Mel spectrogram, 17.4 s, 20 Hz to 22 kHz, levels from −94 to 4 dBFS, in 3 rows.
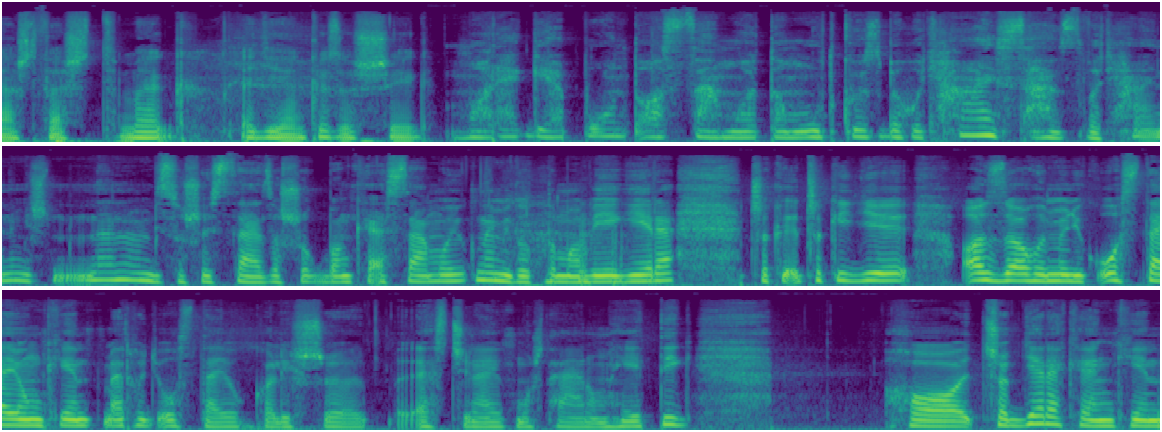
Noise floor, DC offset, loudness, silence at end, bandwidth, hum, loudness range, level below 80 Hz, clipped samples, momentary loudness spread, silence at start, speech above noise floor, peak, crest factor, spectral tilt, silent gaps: -49 dBFS; under 0.1%; -21 LUFS; 0 s; 17 kHz; none; 7 LU; -42 dBFS; under 0.1%; 12 LU; 0 s; 28 dB; -4 dBFS; 16 dB; -5.5 dB/octave; none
